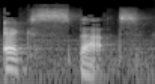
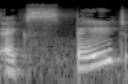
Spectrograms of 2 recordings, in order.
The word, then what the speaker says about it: expat: There's the casual, a big mix of, or a wide combination, a big combination of expat. This can be pronounced both ways, expate or expat. I say expat, but it's short for expatriate, okay?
